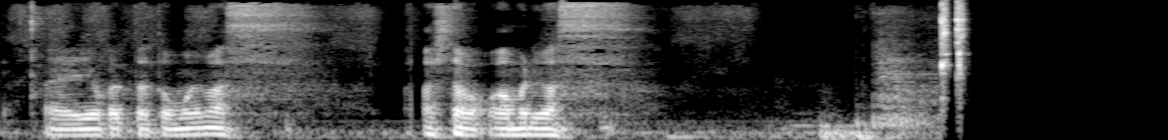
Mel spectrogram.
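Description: A young man speaks calmly and close.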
